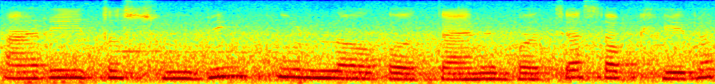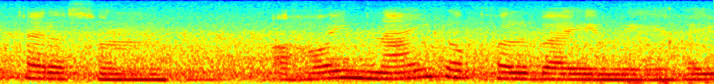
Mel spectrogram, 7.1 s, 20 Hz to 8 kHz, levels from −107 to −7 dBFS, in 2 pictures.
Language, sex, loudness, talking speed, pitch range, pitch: Bhojpuri, female, -12 LUFS, 160 wpm, 200-250 Hz, 220 Hz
